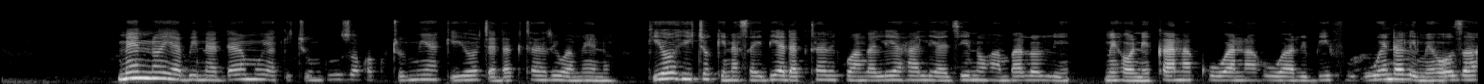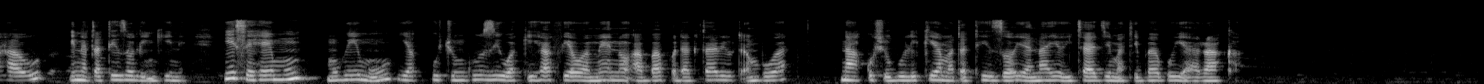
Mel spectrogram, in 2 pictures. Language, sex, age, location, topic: Swahili, female, 18-24, Nairobi, health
